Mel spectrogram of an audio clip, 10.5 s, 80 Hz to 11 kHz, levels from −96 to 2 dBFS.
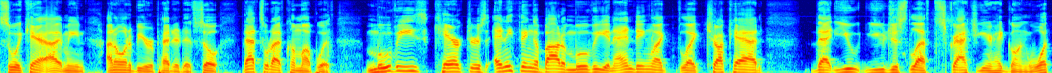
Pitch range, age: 95-130 Hz, 30-49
